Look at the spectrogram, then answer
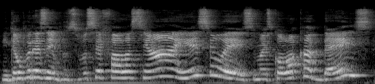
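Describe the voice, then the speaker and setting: A woman speaks in a high, raised, projected voice at a fairly quick pace with very wide pitch swings, over noticeable background noise and audible room echo. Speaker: confectionery business coach. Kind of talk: live stream tutorial. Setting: live stream.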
